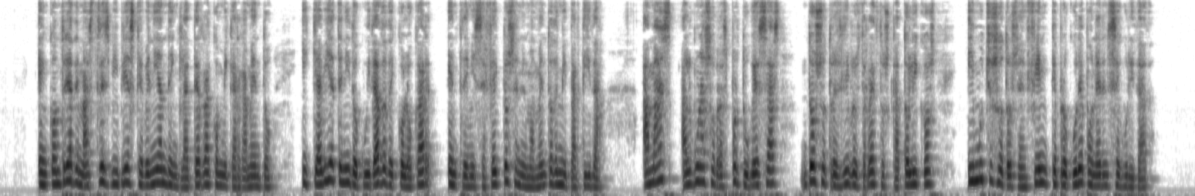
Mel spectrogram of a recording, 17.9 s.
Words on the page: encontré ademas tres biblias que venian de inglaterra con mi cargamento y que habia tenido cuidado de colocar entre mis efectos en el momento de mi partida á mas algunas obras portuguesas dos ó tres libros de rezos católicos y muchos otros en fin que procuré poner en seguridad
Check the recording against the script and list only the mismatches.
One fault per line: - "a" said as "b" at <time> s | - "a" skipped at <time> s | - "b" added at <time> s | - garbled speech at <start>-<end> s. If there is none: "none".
none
